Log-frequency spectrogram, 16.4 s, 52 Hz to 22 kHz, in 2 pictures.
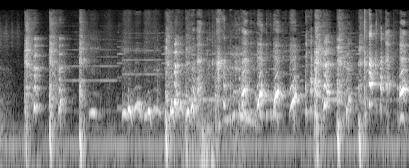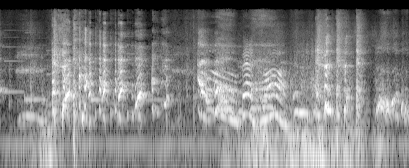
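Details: An adult woman gives repeated short, deliberate voluntary coughs while her 8-month-old baby girl answers with bursts of laughter.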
